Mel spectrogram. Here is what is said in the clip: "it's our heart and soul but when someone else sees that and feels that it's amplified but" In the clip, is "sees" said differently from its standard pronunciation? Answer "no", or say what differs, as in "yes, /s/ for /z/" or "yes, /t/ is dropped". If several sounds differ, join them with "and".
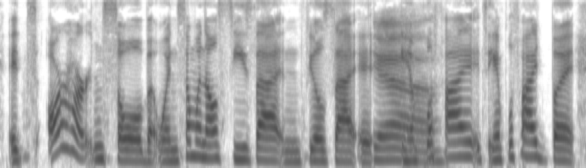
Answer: no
